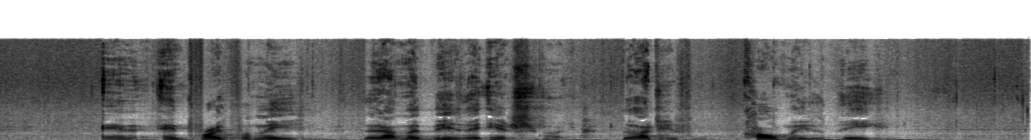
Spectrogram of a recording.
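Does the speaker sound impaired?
Yes: cerebral palsy; attended school for handicapped children.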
